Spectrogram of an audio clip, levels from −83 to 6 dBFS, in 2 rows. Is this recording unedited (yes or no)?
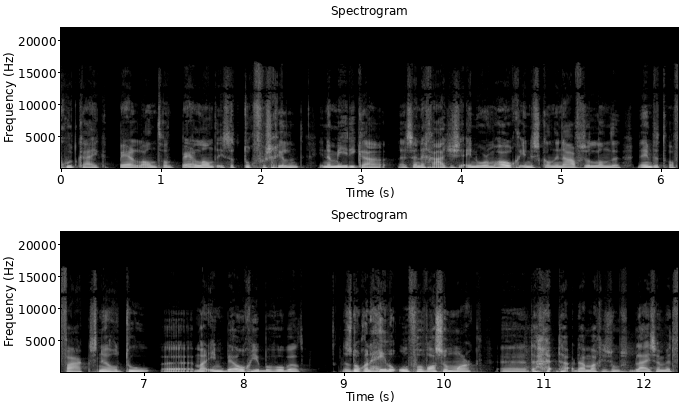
no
